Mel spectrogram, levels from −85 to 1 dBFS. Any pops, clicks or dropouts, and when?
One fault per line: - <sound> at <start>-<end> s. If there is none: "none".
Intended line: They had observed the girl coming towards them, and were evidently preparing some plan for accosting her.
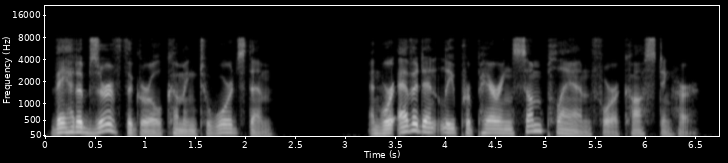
none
